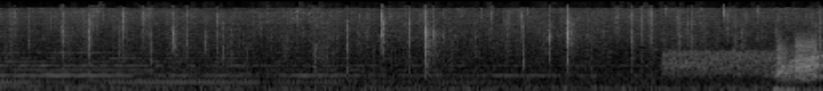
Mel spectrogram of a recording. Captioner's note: fire crackling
